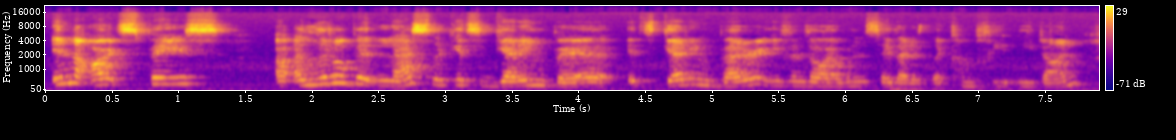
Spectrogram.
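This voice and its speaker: A young woman from Africa, a guest in a casual interview, speaks in halting phrases full of fillers and restarts. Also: fairly high pitch. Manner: halting, filler-heavy speech with frequent restarts. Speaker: interview guest, digital art expert. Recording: roomy echo.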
